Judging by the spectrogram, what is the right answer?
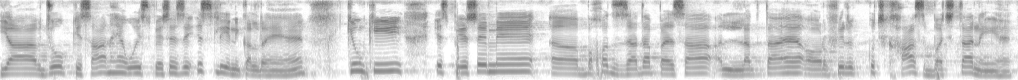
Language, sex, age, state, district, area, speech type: Urdu, male, 18-30, Uttar Pradesh, Siddharthnagar, rural, spontaneous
